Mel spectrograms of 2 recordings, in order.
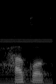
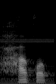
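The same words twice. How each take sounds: No difference in how they are said.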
